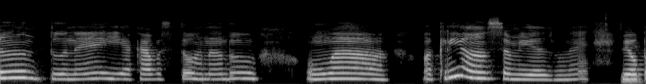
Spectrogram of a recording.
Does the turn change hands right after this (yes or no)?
no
